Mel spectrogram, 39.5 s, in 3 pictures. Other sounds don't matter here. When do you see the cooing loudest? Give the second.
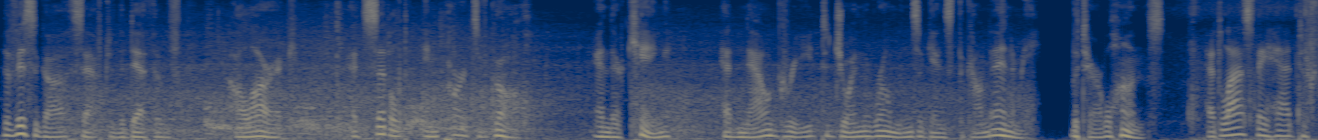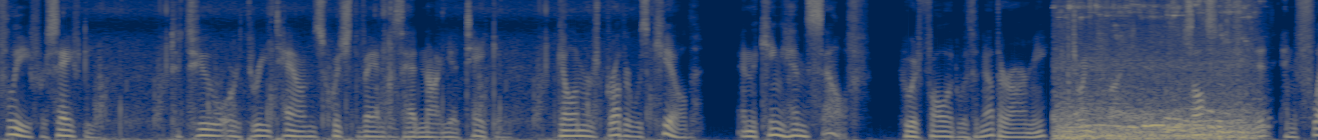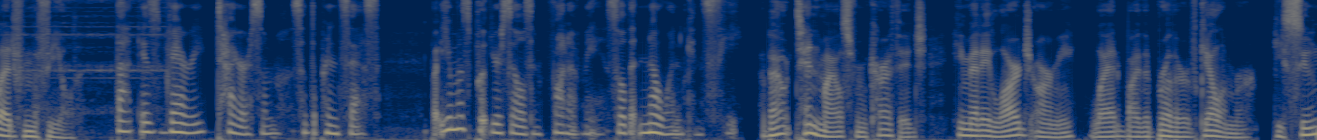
25 s.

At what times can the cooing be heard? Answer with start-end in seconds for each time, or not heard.
2.0-4.8, 23.7-25.9.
